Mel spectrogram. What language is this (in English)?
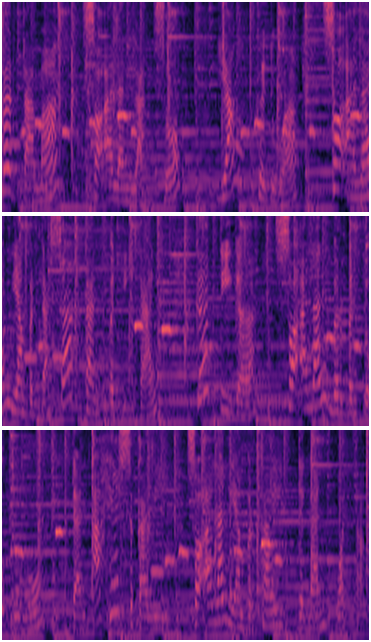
Malay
